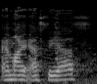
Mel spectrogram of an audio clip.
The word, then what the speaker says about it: Mises: What is the, I don't know how to pronounce it, MISES Institute?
